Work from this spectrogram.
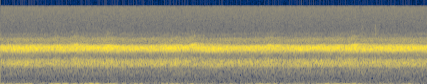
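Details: Numerous frogs calling together in a spring wetland near a house, captured live with no looping; the blended chorus holds a uniform, trilling drone at two pitches, swelling slightly near one and two seconds.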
